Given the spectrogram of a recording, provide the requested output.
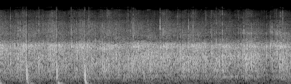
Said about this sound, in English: So can you please give them a round of applause as well?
